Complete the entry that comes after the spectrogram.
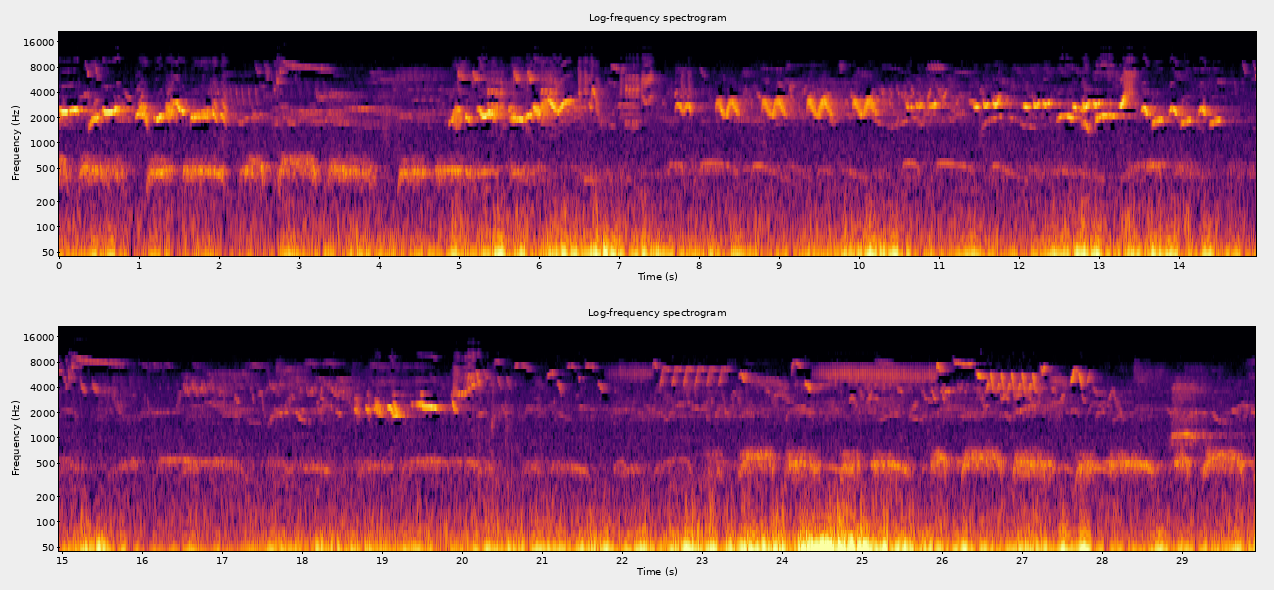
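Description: Birds chirping and singing, with bursts of rapid trills, over a low steady hum.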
